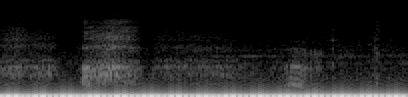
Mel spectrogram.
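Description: A man's heavy breathing, with a sharp gasping breath about half a second in and fainter breaths around it, over a steady deep rumble.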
